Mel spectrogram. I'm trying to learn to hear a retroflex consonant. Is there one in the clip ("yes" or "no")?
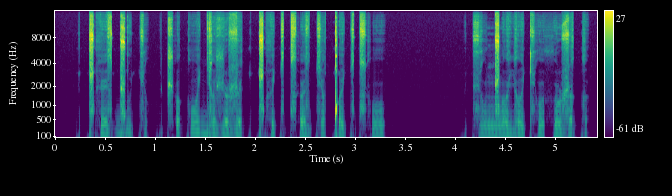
yes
